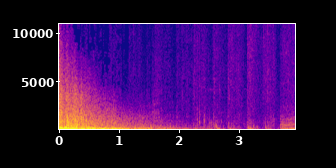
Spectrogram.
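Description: Rockets fired during a video game base raid land with a loud booming blast that decays into a rumbling tail, followed by a string of quieter distant thuds and crackles.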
